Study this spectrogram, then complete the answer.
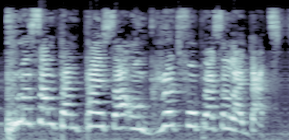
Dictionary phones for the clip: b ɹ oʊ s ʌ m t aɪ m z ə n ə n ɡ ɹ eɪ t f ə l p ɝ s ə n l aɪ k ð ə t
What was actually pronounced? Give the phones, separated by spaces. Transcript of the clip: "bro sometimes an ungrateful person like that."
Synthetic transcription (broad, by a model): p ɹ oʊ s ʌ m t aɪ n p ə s ə n ɡ ɹ eɪ t f ə l p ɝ s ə n l aɪ k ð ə t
